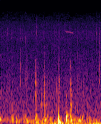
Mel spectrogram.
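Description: Light rain pattering, with a low rumble coming in about half a second in and holding steady.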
